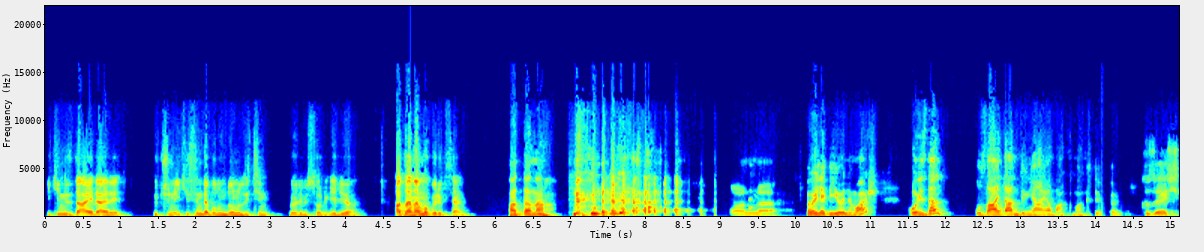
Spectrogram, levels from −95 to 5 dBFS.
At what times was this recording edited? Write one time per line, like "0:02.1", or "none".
0:05.1
0:10.1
